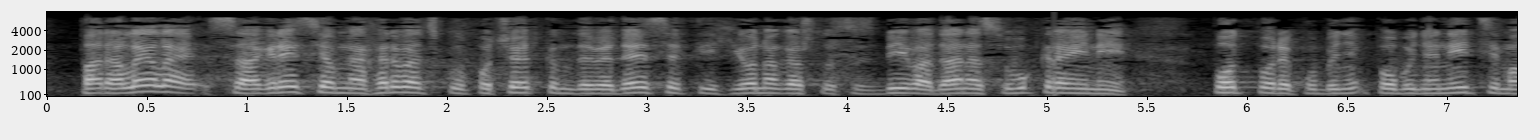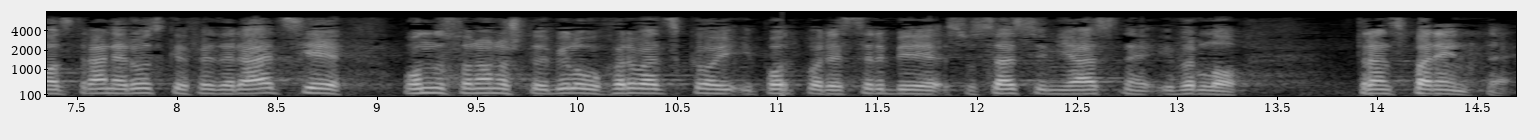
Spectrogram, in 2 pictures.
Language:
Croatian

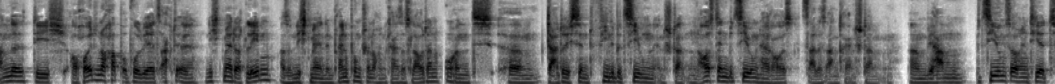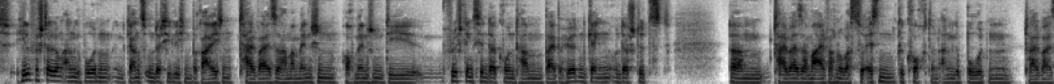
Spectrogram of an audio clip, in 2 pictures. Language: German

